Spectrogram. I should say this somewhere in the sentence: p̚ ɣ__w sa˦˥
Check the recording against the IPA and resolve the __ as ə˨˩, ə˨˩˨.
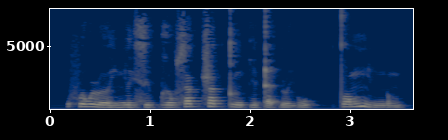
ə˨˩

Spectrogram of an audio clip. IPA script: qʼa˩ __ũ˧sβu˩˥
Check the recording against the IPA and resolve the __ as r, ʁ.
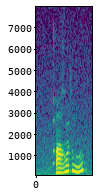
ʁ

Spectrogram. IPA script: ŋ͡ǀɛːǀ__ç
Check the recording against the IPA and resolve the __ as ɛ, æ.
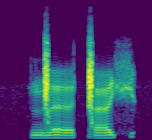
æ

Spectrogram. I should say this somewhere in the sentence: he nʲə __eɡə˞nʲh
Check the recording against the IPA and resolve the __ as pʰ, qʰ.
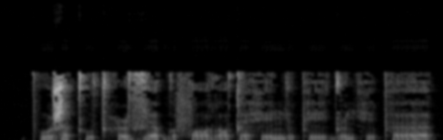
pʰ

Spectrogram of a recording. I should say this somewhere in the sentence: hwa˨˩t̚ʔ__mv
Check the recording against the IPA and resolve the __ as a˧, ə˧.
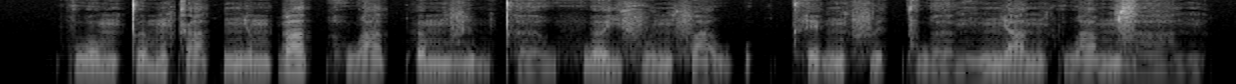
ə˧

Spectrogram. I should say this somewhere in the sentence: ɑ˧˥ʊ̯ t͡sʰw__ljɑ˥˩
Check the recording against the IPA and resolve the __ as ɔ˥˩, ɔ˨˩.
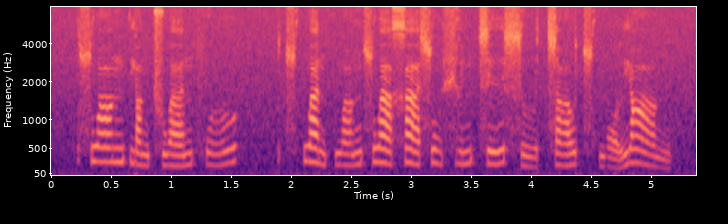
ɔ˨˩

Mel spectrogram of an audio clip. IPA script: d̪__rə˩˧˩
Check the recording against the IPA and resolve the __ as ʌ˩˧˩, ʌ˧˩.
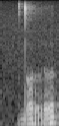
ʌ˩˧˩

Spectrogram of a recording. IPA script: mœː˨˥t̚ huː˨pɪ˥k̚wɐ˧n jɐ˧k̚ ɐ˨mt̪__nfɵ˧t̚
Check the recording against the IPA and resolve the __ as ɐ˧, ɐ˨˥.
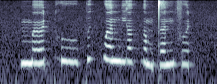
ɐ˧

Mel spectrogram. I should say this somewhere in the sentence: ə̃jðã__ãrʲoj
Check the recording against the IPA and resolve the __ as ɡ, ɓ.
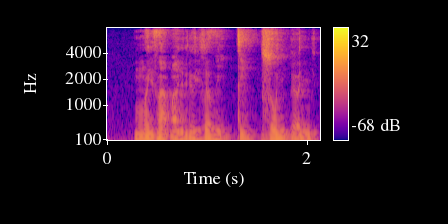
ɓ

